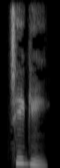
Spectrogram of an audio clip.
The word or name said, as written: ಚಿಗಿ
